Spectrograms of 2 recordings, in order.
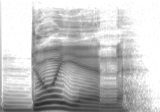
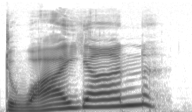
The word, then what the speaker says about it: doyen: Doyen is next. Doyen or Dwayan? Dwayan. Dwayan, is that how we're saying this? Dwayan, I think that's it. So Dwayan or Doyen, it is spelled, oh, this is the first D-O-Y word, D-O-Y-E-N, noun from 1670, 1A, the senior member of a body or group.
